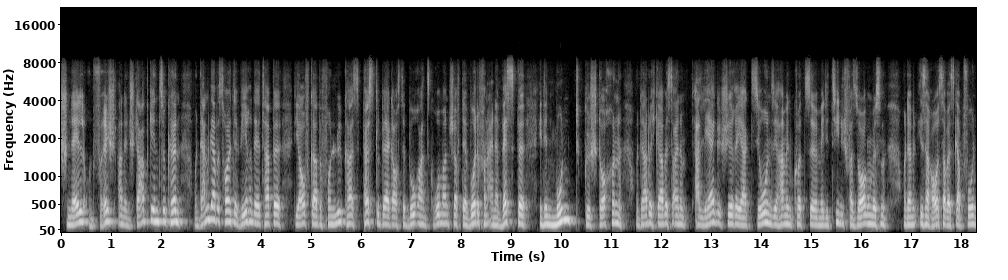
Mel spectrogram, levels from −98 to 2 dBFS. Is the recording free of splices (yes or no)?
yes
